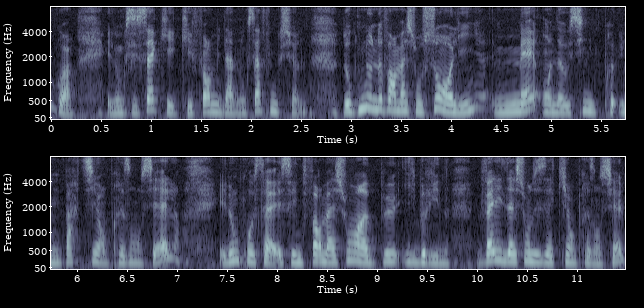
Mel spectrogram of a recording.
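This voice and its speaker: A woman being interviewed as a company founder, answering in a lively, casual way with many fillers and restarts. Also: fairly low pitch. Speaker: guest, founder of a digital training company.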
